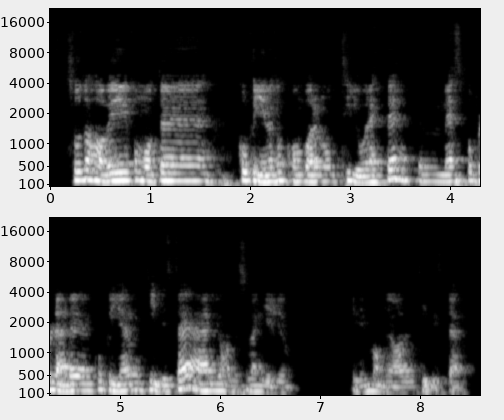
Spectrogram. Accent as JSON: {"language": "Norwegian", "country": "Sweden", "tie": "born or raised there", "accent": "Svorsk", "second_language": "Norwegian", "moved": "yes", "lives_now": "Norway", "said": "Jeg vokste opp i Sverige, så kanskje det blir litt sånn svorsk"}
